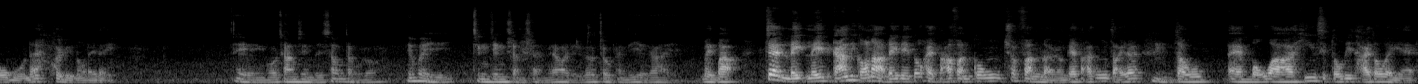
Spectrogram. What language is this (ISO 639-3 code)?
zho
